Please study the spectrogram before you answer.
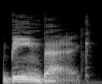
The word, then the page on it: beanbag: American English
